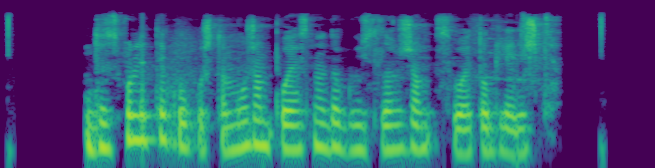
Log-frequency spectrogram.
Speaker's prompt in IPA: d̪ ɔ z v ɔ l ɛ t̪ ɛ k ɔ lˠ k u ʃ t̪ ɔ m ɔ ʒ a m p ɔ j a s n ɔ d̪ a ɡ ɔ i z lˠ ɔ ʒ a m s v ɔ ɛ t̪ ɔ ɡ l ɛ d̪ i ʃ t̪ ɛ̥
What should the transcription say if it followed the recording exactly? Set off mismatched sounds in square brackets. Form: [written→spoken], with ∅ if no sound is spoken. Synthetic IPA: d̪ ɔ z v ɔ l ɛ t̪ ɛ k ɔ lˠ k u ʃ t̪ ɔ m ɔ ʒ a m p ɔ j a s n ɔ d̪ a ɡ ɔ i z lˠ ɔ ʒ a m s v ɔ ɛ t̪ ɔ ɡ l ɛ d̪ i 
